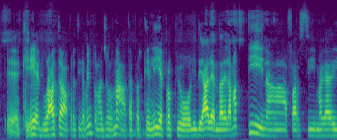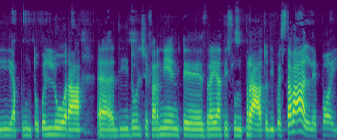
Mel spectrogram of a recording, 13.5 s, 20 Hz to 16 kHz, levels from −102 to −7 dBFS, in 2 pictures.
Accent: native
